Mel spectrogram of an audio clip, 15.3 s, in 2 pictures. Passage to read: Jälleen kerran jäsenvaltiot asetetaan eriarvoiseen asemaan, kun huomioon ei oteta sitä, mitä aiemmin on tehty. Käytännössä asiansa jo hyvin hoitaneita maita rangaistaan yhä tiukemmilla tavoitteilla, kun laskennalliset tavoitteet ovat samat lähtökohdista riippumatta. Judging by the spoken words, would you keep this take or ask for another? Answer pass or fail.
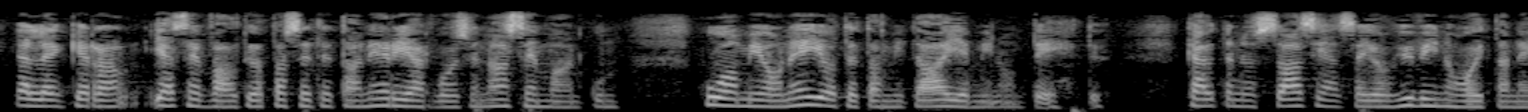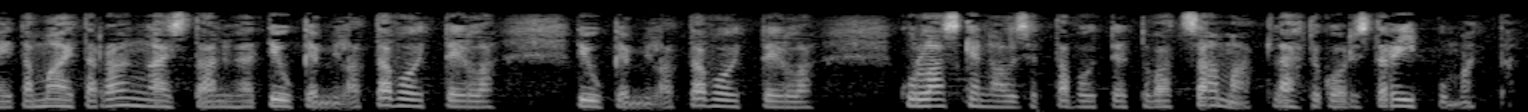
fail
